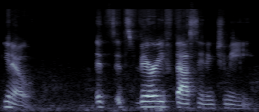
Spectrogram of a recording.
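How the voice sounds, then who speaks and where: Speaking at a normal pace in a low-sitting voice, this woman in her forties, originally from Russia, keeps things casual as a podcast host. She laughs as she tells her stories.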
